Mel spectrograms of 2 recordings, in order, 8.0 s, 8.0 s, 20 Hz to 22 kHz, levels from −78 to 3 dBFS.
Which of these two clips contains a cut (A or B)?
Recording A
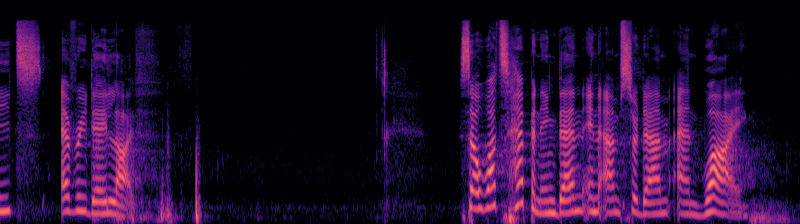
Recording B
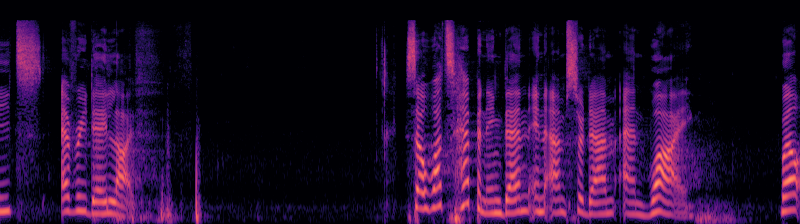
B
